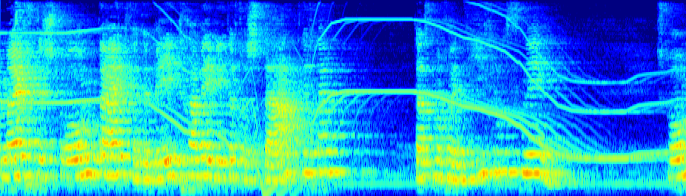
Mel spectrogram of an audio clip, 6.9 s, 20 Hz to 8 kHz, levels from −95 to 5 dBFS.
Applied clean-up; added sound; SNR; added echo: none; Musical instrument; 15 dB; reverberation time 0.9 s.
